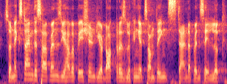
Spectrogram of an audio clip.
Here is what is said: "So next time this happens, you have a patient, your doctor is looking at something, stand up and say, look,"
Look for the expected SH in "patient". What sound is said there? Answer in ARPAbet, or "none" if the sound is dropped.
SH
